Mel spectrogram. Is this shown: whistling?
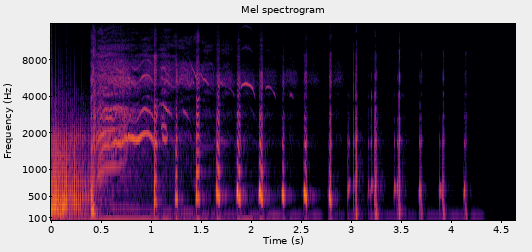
no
